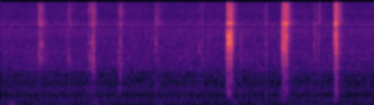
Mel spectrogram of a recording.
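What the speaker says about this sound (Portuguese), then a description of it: "é um som de uma fita durex" Durex adhesive tape being pulled in short bursts, about nine quick ripping pulls of varying strength, the last three louder and sharper, over a quiet background.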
